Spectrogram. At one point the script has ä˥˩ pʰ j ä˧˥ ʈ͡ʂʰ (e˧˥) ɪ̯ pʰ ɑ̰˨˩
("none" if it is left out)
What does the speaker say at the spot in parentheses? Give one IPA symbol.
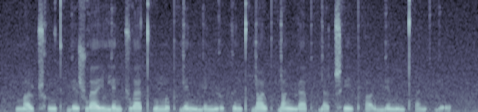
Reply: e˥˩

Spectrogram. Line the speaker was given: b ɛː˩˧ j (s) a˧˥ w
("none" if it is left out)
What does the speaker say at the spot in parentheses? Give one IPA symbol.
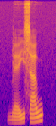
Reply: s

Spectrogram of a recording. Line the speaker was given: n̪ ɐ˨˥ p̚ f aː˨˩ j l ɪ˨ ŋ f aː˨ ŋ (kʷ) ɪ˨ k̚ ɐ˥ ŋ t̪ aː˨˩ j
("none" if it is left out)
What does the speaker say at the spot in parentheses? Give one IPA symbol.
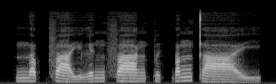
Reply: p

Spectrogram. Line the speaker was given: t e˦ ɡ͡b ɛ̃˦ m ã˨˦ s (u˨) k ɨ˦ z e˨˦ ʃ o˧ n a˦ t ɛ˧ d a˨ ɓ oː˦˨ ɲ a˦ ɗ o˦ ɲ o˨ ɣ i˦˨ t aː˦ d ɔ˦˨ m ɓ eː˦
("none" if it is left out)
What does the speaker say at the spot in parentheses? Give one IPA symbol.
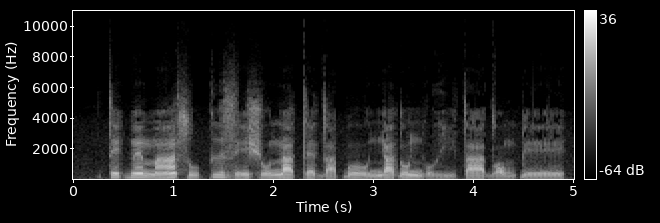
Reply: u˨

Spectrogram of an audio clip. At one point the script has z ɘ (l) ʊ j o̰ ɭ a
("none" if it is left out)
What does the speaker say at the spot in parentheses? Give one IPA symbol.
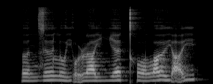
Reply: l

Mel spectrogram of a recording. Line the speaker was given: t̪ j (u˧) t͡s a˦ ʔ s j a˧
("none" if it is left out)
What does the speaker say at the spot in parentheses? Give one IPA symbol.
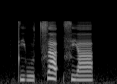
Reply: u˨˩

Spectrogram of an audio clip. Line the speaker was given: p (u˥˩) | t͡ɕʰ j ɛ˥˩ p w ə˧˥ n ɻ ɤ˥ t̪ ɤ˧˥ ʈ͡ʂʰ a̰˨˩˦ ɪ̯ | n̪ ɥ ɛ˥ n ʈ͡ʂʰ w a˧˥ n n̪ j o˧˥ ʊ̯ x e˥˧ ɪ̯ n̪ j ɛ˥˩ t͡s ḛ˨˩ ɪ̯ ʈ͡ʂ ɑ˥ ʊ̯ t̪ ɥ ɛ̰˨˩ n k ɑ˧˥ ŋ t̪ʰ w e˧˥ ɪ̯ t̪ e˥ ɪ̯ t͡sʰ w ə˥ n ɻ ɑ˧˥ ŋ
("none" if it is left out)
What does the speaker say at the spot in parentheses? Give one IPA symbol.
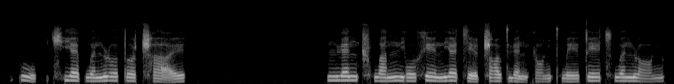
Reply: u˥˩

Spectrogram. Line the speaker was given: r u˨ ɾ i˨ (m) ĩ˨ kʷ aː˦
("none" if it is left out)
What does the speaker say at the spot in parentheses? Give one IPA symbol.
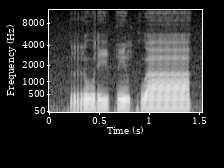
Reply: p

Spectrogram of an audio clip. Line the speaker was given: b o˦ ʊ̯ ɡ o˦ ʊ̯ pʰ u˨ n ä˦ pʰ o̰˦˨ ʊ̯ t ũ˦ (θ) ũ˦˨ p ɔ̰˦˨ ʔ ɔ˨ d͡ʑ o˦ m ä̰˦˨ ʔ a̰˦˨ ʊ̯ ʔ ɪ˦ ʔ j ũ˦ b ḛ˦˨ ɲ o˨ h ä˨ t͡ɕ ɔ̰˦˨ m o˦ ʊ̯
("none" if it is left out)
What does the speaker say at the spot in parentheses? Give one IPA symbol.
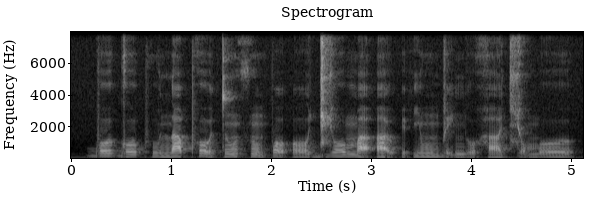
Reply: θ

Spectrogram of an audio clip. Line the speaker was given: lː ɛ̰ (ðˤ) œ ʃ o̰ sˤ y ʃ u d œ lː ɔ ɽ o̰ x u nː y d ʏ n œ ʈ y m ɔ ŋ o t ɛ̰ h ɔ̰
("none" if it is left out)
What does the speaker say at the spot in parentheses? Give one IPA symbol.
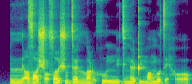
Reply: zˤ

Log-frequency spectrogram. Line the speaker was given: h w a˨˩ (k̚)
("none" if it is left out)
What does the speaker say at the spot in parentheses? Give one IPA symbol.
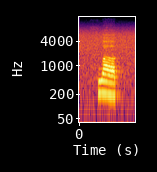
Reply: t̚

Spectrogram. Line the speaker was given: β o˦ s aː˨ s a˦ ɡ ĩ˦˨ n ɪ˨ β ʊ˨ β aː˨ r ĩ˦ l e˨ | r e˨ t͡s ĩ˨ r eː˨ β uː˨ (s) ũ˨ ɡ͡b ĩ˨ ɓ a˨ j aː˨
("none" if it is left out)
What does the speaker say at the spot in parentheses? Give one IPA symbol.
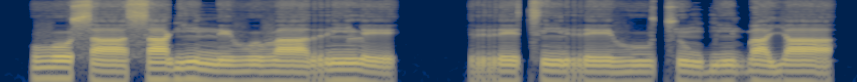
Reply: t͡s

